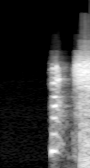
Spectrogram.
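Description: A brief indrawn breath followed by a sharp, explosive burst of air: a single adult sneeze.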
